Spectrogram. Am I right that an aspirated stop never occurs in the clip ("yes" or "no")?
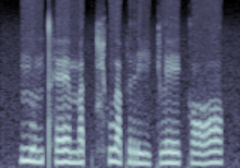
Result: no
